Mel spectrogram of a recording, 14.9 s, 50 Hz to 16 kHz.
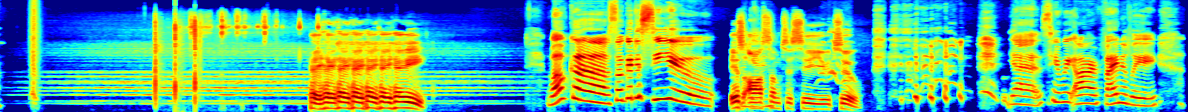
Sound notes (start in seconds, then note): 8.3 quietly; 11.0 laughs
